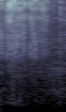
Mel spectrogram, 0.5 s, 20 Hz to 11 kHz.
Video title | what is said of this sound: RROR Ep#0116 - Artificial Bait 101 | so they have rattles in them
